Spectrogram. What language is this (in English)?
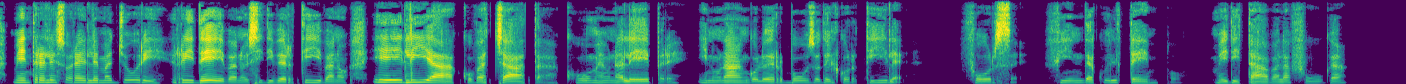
Italian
